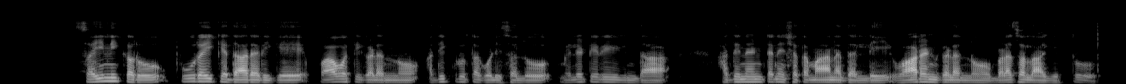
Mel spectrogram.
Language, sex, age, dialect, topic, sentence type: Kannada, male, 46-50, Mysore Kannada, banking, statement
